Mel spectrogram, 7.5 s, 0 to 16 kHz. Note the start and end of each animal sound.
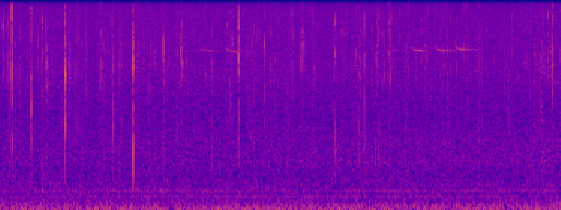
2.5s-3.4s: Golden-crowned Kinglet (Regulus satrapa)
5.2s-6.5s: Golden-crowned Kinglet (Regulus satrapa)

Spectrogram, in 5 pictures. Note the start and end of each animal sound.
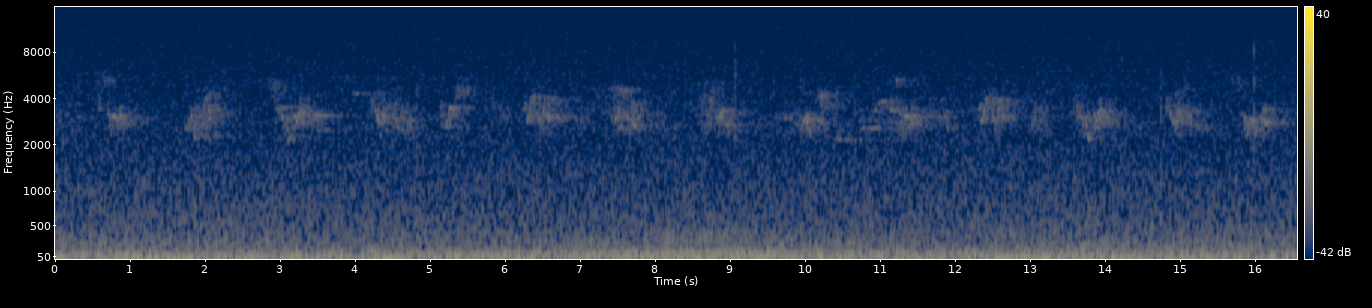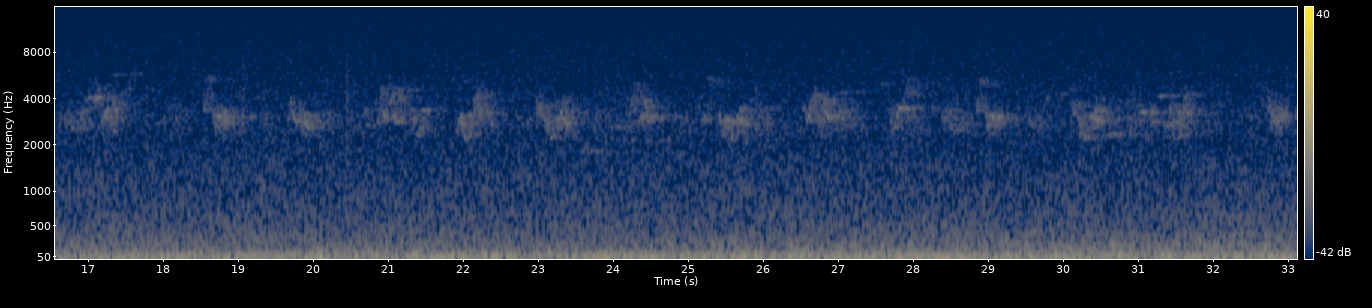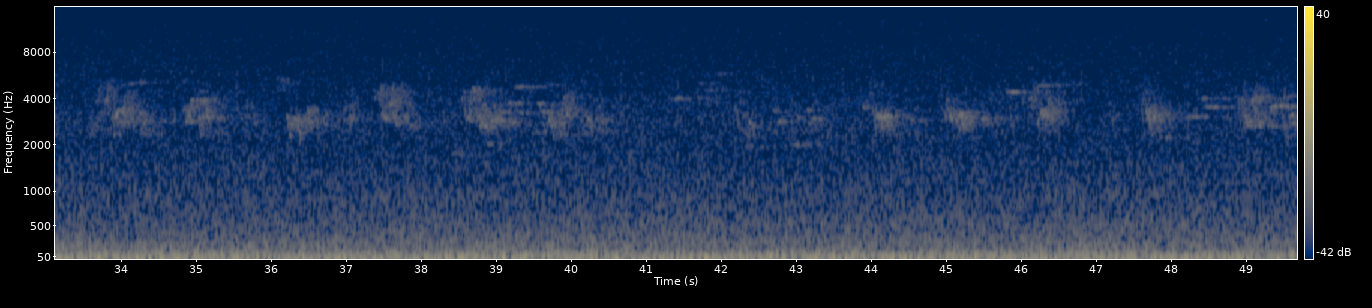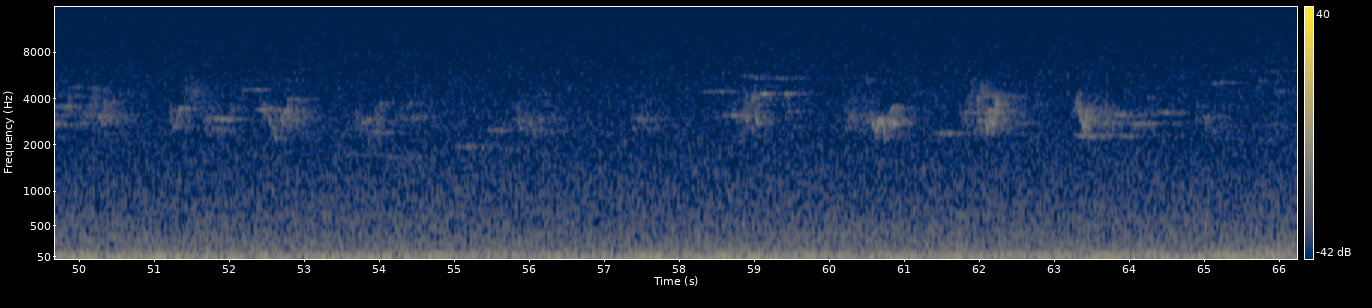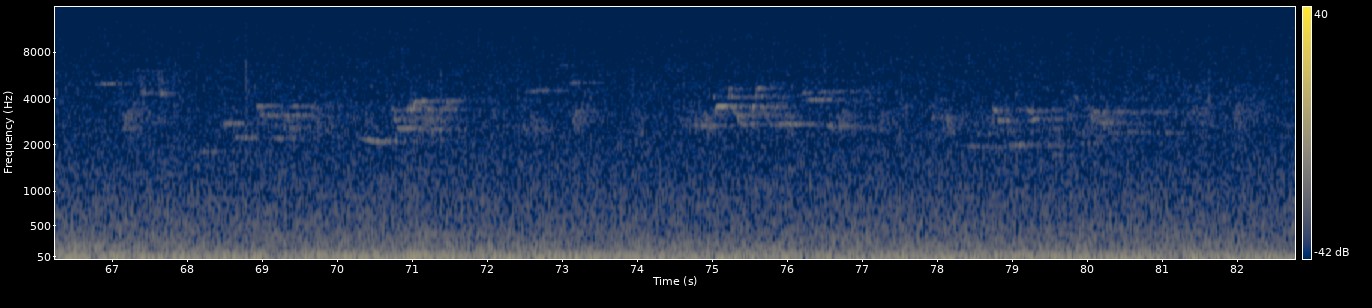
0.0s-40.5s: Red-eyed Vireo (Vireo olivaceus)
10.1s-12.0s: Hermit Thrush (Catharus guttatus)
30.4s-32.0s: Hermit Thrush (Catharus guttatus)
34.1s-35.2s: Hermit Thrush (Catharus guttatus)
38.8s-40.0s: Hermit Thrush (Catharus guttatus)
41.3s-42.2s: Hermit Thrush (Catharus guttatus)
41.4s-82.8s: Red-eyed Vireo (Vireo olivaceus)
45.4s-46.9s: Hermit Thrush (Catharus guttatus)
48.0s-50.5s: Hermit Thrush (Catharus guttatus)
51.5s-52.9s: Hermit Thrush (Catharus guttatus)
58.1s-60.0s: Hermit Thrush (Catharus guttatus)
63.1s-66.4s: Hermit Thrush (Catharus guttatus)
66.9s-67.8s: Hermit Thrush (Catharus guttatus)
68.2s-69.9s: Hermit Thrush (Catharus guttatus)
70.2s-72.0s: Hermit Thrush (Catharus guttatus)
72.3s-73.7s: Hermit Thrush (Catharus guttatus)
74.6s-77.6s: Hermit Thrush (Catharus guttatus)
78.4s-81.1s: Hermit Thrush (Catharus guttatus)

